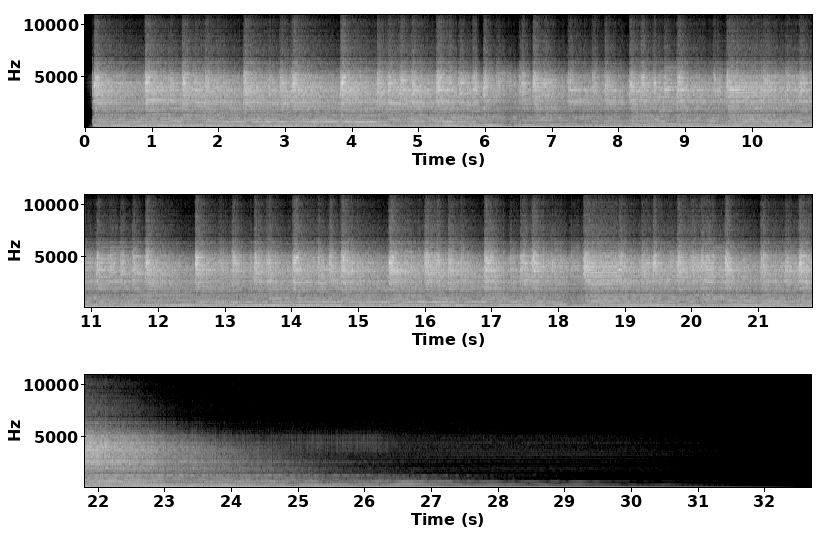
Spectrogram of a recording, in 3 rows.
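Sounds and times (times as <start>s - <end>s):
Jazzmaster electric guitar with ghost echo: 0.0s - 31.3s.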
